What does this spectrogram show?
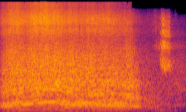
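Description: A race car, standing still with full brake and full throttle, does a quick burnout to warm its cold tires: the engine roars loud and steady at high revs for nearly three seconds, then drops away, followed by a brief high-pitched squeal.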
